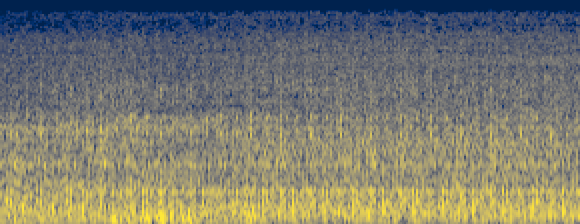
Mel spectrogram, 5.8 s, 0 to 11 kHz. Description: 2007 6.6L lmm Duramax Diesel engine knocking parked at idle Chevy 3500 Silverado truck with GMC Sierra front clip. Crankshaft bearing won out.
